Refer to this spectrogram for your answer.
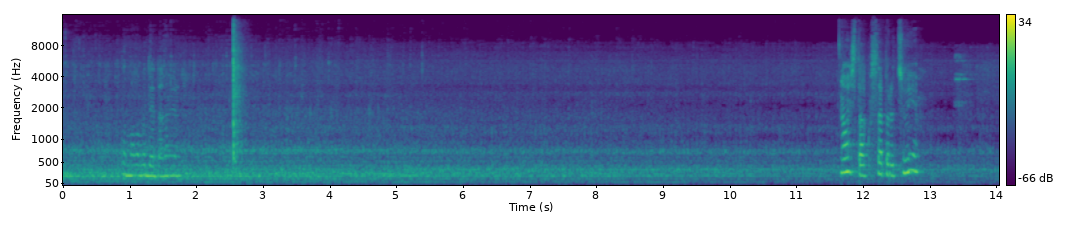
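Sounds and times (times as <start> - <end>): kettle water boiling: 0.0 - 14.0
kettle switch click: 2.6 - 2.8.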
